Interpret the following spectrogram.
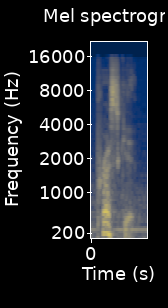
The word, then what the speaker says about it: Prescott: to be prescott arizona that's actually spelled prescott which is something that threw me off when i first moved to arizona about 15 years ago but they pronounce it prescott so here you'll see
